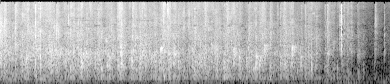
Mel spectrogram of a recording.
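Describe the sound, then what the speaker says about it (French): An audience at an agricultural ministry ceremony applauds the ambassador, dense steady clapping from many hands that thins and fades toward the end. "On va continuer d'applaudir très fort son Excellence, Monsieur l'ambassadeur."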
